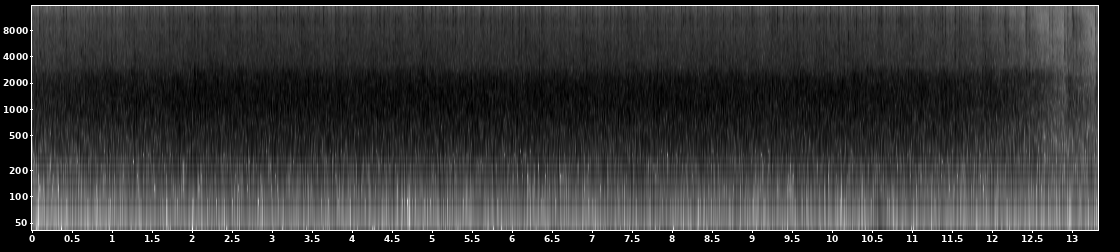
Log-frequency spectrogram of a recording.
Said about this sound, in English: Even the governor's toughest critics in the legislature rise to their feet and enthusiastically applaud.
